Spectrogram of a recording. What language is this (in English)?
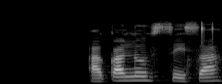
Northern Sotho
